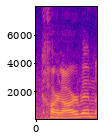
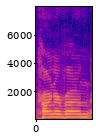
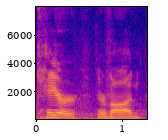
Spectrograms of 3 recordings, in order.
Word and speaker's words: Carnarvon: It's technically Carnarvon. I've looked up the pronunciation, or Carnarvon, or however you want to technically say it. It's one of those things of it's up to interpretation, but I do know it's not Cairnarvon, despite the spelling leading to that.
